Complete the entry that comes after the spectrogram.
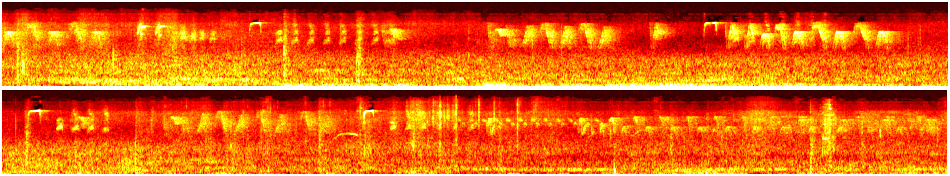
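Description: Small birds chirping, in many short repeated trills and calls scattered throughout, over a low rumbling noise.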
